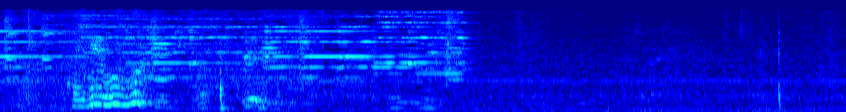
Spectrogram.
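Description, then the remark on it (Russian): A mobile phone ringtone plays steady electronic tones for about three seconds over a man speaking at a meeting, then cuts off abruptly, leaving quiet background noise and a faint click. “Выключайте, пожалуйста, мобильник, когда приходите на собрание.”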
